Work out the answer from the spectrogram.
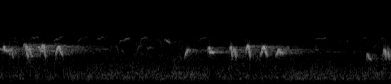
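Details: Bird singing on 13 June 2011 in three bursts of short, bright chirped notes, one at the start, one in the middle and one at the end, separated by pauses with soft background hiss.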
